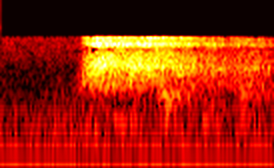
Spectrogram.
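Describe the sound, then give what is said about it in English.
A single deep breath drawn in during a guided relaxation and healing meditation: after a quiet moment, one long, airy inhale swells up and holds steady before easing off slightly, with no talking. “Now I ask that you take a deep breath.”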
